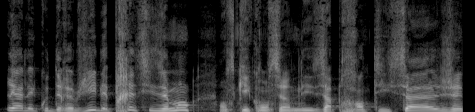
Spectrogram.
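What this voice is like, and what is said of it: Regional accent with rolled R. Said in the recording (French): “ces fameux R ... la lettre R, prononcée à la manière tavanoise ... ces « rrrr » dignes du plus bel accent de la vallée des cobras”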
